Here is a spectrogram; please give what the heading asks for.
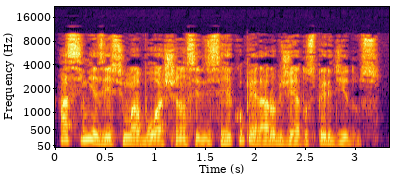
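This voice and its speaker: Guy reading out a language lesson, clear explaining tone, bit husky, dry studio sound. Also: medium pitch, big pitch swings, fairly quick, a little mellow, dry recording. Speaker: language teacher. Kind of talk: scripted lesson narration.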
